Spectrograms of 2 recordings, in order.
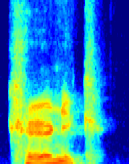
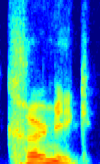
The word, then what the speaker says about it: Koenig: So the way you pronounce, for instance, Walter Koenig is really Koenig. Koenig in German.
